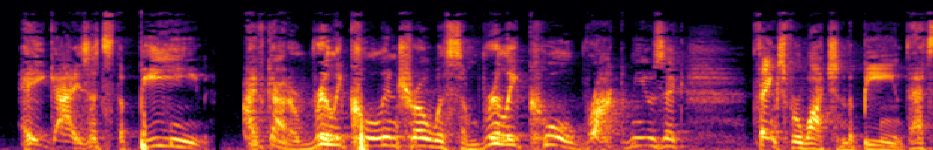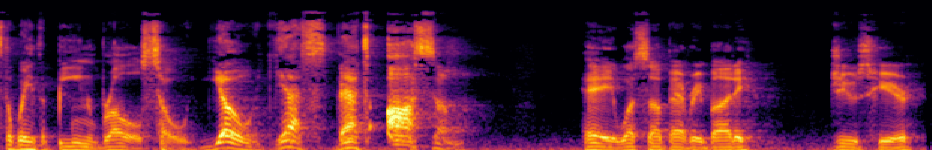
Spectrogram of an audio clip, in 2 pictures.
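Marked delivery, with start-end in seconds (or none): 12.6-15.4 suave, monotone character voice, quieter. Video host introduces a second character, Juice, in his suave monotone voice. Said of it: "that really cool, suave, monotone voice".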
